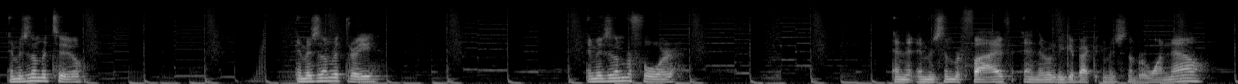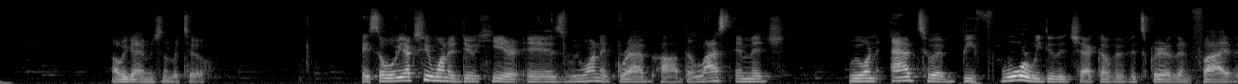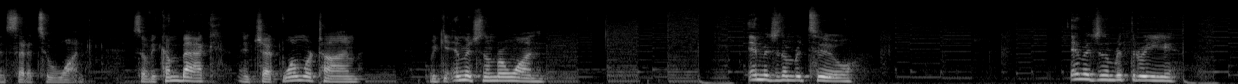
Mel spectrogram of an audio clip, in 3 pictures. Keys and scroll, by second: 15.3 super+Tab, 18.4 super+v, 19.3 super+s, 24.4 super+s, 25.8 super+Tab, 26.4 super+Tab, 27.4 super+r.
